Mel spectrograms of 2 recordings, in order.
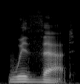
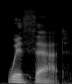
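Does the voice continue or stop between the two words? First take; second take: continues; continues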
